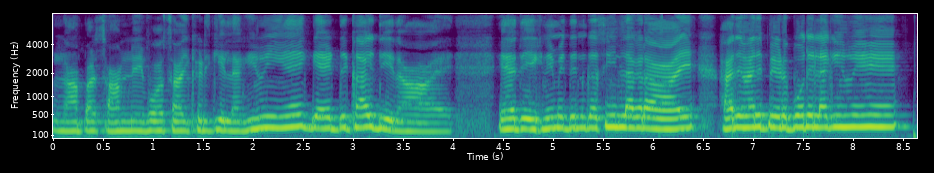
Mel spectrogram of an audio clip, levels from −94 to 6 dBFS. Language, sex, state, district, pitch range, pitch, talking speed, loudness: Hindi, male, Bihar, Gaya, 175-230 Hz, 215 Hz, 200 wpm, -12 LUFS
